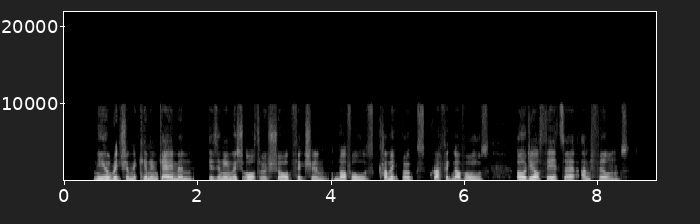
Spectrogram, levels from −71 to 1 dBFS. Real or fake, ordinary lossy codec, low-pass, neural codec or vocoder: fake; MP3, 64 kbps; 9.9 kHz; codec, 32 kHz, 1.9 kbps, SNAC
